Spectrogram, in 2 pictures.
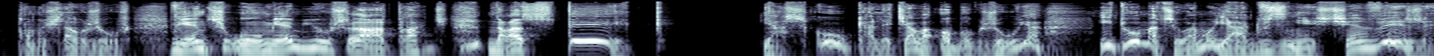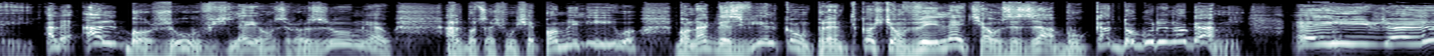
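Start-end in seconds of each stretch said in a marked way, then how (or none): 1.3-4.8 high, slow, louder character voice; marvelling. Acted. Turtle thinking of its new flying skill, high and drawn out. 20.4-21.4 very high-pitched holler; calling out. Acted. Turtle shooting up feet first, hollering high. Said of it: "wołał".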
